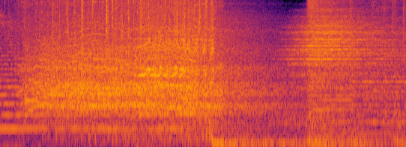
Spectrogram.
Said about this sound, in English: Then he kicks his horse and starts his final charge.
